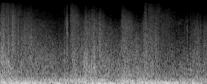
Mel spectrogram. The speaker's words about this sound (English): The sound of cannon fire snapped her attention from the mighty dragon.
